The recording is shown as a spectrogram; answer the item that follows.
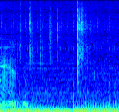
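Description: Small sharp plastic clicks and taps as rhinestone- and bead-covered pacifiers are handled, with a louder click about one and a half seconds in. A steady low hum lies underneath.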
